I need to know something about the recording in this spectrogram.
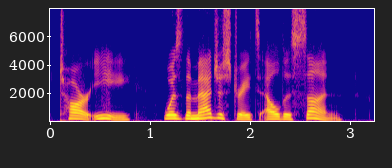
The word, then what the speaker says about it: Taee: The child, whose name was Ti, he pronounced Tari, was the magistrate's eldest son.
